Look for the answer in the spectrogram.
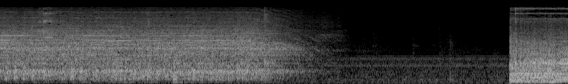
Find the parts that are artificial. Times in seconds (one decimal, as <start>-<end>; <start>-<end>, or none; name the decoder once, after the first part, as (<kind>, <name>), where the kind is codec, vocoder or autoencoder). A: none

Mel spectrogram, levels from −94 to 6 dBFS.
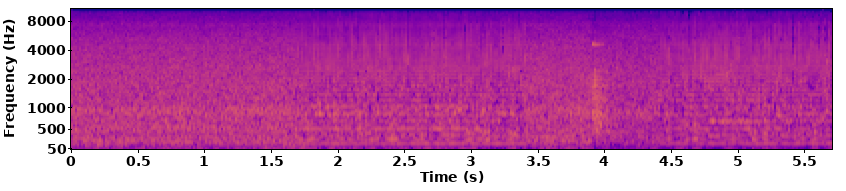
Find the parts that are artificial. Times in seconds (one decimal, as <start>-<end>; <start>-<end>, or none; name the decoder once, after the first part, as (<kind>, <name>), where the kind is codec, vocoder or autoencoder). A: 1.7-3.4 (vocoder, BigVGAN v2); 4.4-5.7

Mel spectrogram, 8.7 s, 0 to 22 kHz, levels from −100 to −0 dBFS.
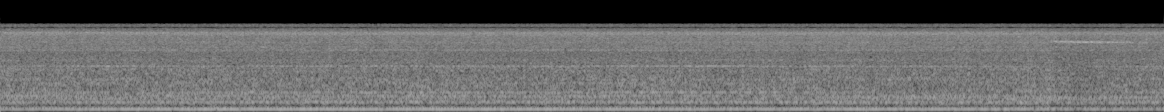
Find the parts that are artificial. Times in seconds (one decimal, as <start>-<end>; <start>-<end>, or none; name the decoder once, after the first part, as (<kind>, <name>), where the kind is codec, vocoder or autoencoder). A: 0.0-3.3 (vocoder, BigVGAN v2); 5.2-8.7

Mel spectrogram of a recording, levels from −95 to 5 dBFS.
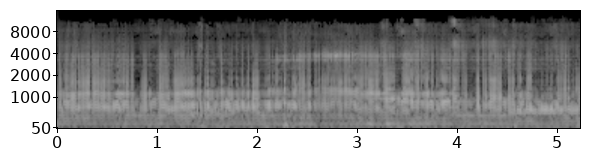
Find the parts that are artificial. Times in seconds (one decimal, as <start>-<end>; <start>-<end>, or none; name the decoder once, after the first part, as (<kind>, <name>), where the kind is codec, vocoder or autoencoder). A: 0.0-5.2 (vocoder, BigVGAN v2)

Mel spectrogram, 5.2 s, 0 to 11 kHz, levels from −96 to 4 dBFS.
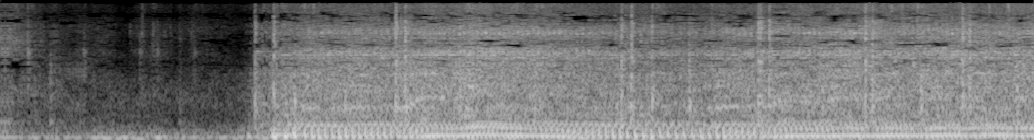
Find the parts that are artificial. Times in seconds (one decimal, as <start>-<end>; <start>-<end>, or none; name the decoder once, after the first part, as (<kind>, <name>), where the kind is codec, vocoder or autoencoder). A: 3.8-5.2 (vocoder, BigVGAN v2)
